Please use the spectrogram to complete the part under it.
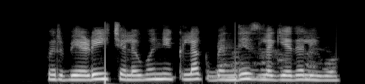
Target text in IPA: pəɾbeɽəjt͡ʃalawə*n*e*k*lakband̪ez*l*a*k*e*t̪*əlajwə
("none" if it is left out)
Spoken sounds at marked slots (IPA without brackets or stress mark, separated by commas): n, k, l, ɡ, d̪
